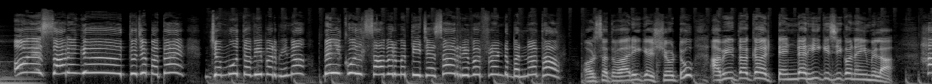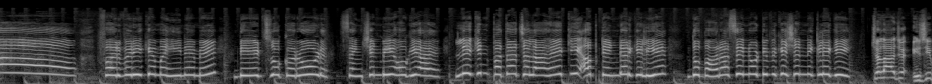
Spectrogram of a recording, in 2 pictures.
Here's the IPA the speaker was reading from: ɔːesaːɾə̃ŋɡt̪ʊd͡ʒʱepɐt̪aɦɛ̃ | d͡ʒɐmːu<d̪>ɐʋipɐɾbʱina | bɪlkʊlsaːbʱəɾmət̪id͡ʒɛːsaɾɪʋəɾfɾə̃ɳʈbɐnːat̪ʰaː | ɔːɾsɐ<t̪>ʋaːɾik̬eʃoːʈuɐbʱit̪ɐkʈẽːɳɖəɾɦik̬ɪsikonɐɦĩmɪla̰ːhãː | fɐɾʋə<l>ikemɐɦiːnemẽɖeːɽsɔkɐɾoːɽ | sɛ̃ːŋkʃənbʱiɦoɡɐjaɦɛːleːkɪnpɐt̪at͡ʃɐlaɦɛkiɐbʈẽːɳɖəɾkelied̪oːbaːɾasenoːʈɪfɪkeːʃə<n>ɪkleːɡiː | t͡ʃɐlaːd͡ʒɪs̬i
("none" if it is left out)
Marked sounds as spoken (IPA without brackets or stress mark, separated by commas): t̪, t̪, ɾ, nː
